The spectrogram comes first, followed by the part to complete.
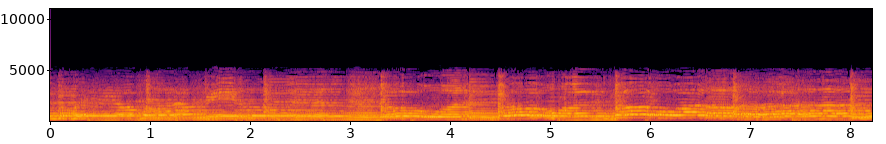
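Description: Guitar playing a 1-5-6-4 chord progression in A-flat with a man singing a melody over it, his line sliding up and down in pitch.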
